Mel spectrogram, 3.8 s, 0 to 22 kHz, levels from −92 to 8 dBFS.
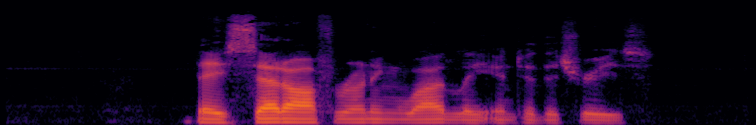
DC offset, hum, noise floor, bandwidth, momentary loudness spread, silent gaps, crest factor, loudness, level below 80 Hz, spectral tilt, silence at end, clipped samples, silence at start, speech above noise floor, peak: under 0.1%; none; -78 dBFS; 13.5 kHz; 17 LU; none; 22 dB; -31 LUFS; -68 dBFS; -5.5 dB/octave; 0.6 s; under 0.1%; 1 s; 47 dB; -12 dBFS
